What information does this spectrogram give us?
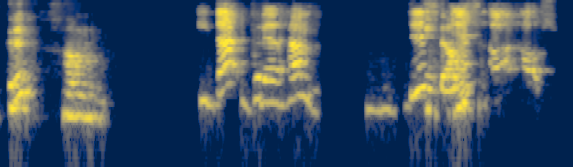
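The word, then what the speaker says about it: gṛham: This is the rkara which is added to the ga varna to make it a gunitakshara gr. So griham. You should pronounce it as griham.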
